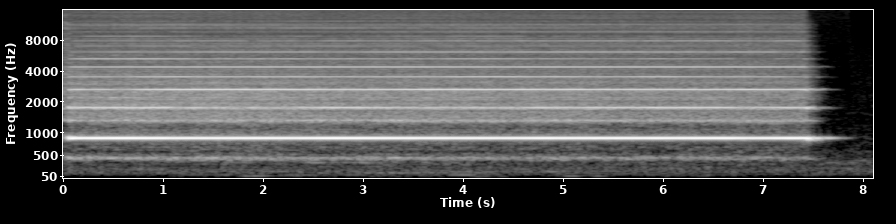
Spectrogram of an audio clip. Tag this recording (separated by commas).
Musical instrument, woodwind instrument, Music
